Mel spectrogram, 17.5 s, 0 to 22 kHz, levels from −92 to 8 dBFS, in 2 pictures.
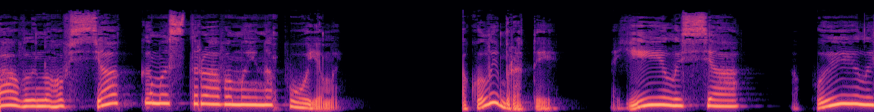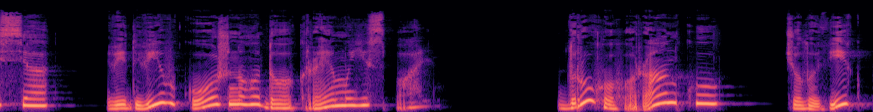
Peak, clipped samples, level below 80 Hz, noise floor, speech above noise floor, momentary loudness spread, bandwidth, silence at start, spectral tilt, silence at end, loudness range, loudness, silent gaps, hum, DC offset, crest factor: -2 dBFS; under 0.1%; -54 dBFS; -45 dBFS; 30 dB; 13 LU; 14 kHz; 0 s; -6.5 dB/octave; 0.2 s; 5 LU; -15 LUFS; 3.80-3.94 s, 4.07-4.61 s, 6.00-6.09 s, 13.34-13.48 s, 13.85-14.31 s, 16.48-16.53 s; none; under 0.1%; 14 dB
